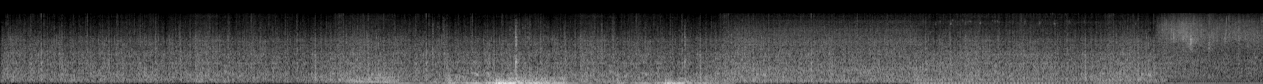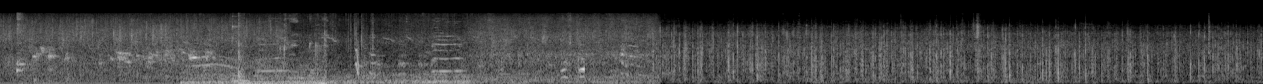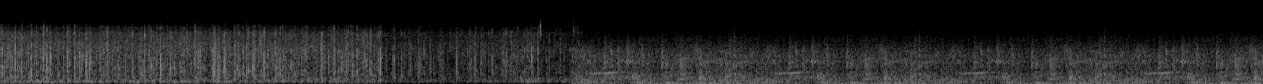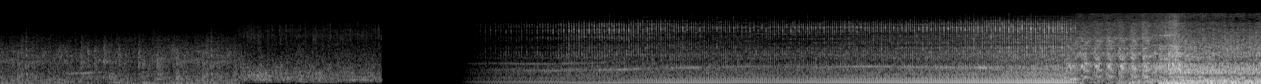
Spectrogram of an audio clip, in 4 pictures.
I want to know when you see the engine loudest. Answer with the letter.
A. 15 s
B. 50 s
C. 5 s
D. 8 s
B.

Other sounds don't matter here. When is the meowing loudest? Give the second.
15 s.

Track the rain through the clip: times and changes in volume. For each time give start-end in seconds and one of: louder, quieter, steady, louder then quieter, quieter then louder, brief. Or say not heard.
0.0-41.8 quieter.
